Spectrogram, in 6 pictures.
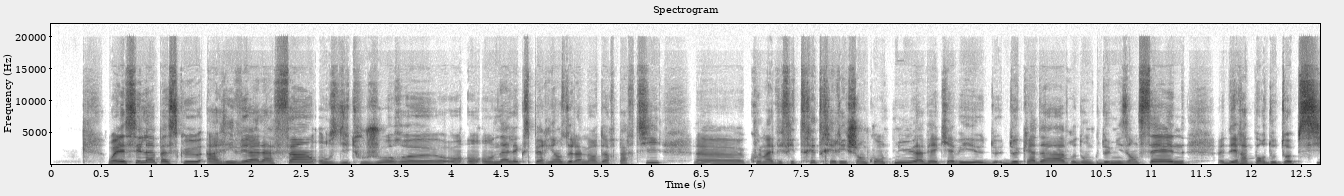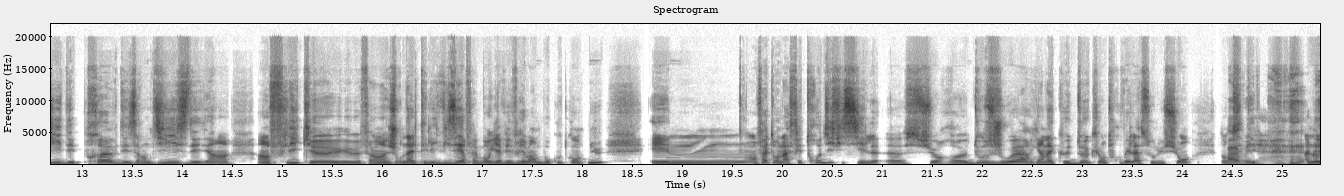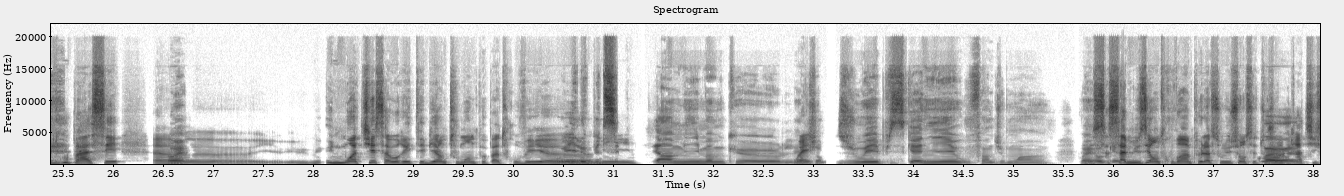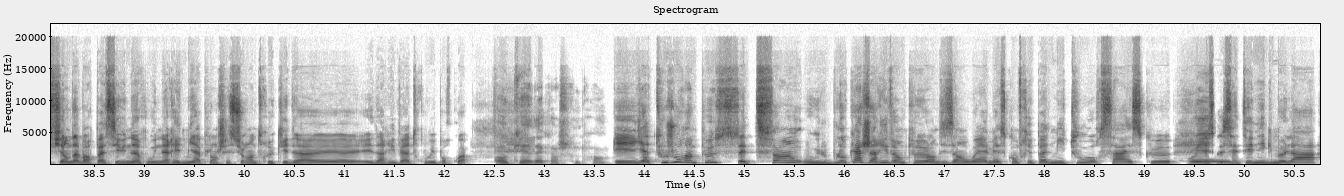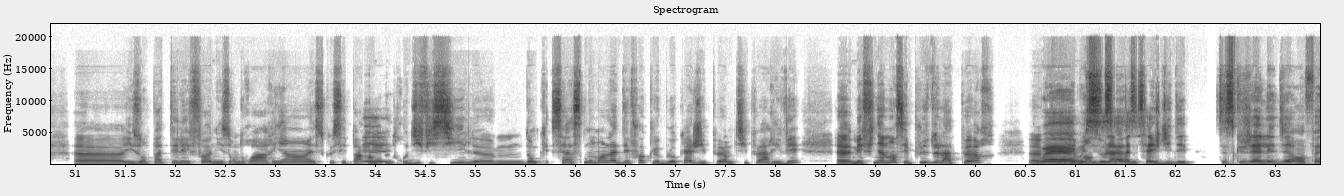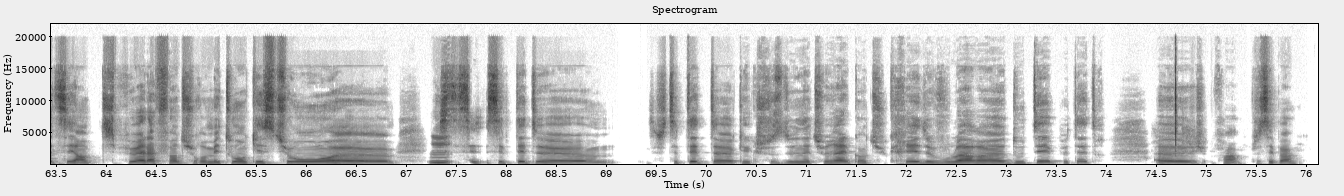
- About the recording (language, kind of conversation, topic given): French, podcast, Comment fais-tu pour sortir d’un blocage créatif ?
- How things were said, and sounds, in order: put-on voice: "murder party"; tapping; chuckle; drawn out: "heu"; drawn out: "d'a"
